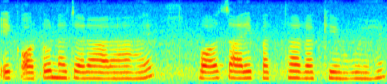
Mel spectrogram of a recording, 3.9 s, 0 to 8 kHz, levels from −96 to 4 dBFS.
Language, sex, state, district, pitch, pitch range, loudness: Hindi, female, Uttar Pradesh, Lalitpur, 225 Hz, 220-235 Hz, -15 LUFS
